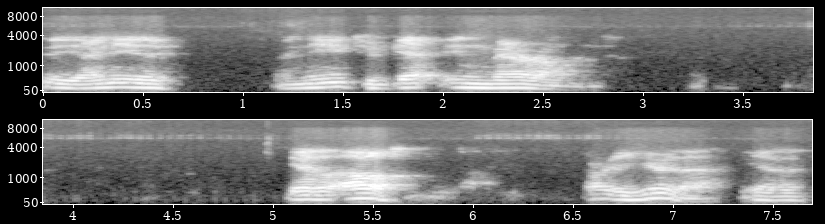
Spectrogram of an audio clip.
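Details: Adult male stroke survivor who lost his language after the stroke; now has mostly expressive (Broca's) aphasia. Expressive (Broca's) aphasia.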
